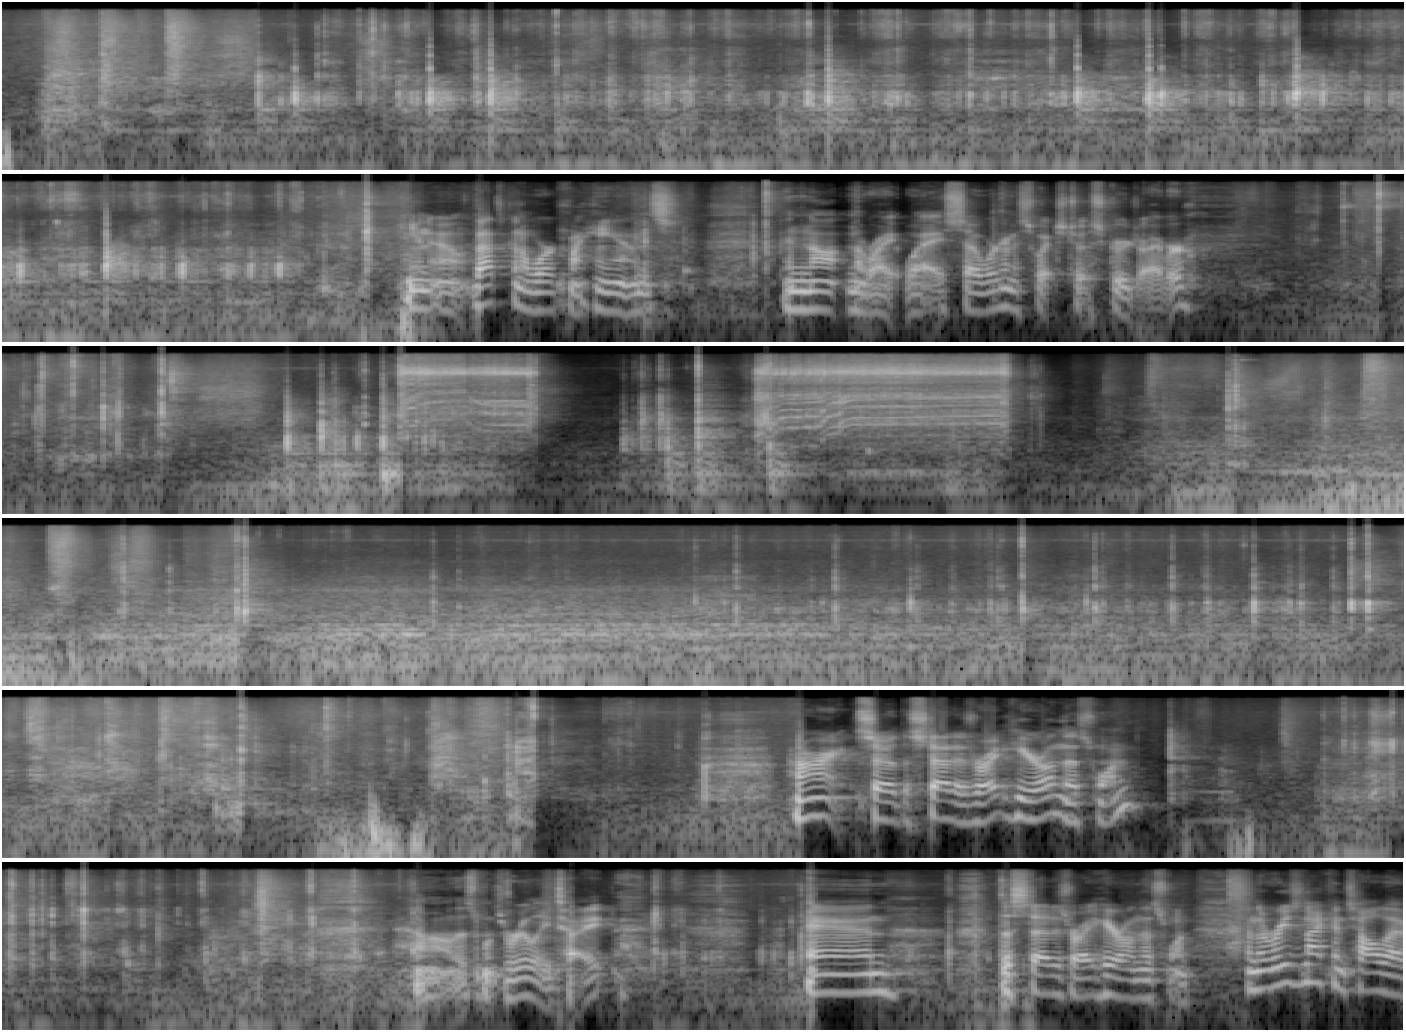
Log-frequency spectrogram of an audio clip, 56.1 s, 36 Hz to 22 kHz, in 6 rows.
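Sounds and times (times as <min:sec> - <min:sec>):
cordless drill whirring: 0:21.2 - 0:22.4, 0:23.7 - 0:25.7
footsteps: 0:26.0 - 0:29.9.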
